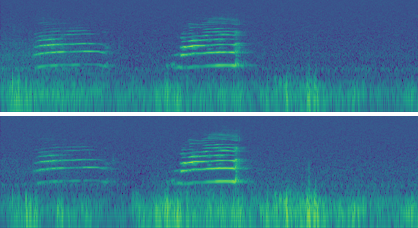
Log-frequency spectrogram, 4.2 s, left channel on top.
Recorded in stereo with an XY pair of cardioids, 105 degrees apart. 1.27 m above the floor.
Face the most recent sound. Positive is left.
turn(degrees=-65)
